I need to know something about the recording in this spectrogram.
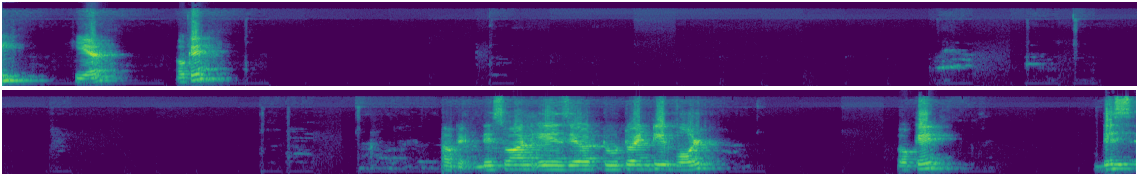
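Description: A man explains calmly, heard through an online call.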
